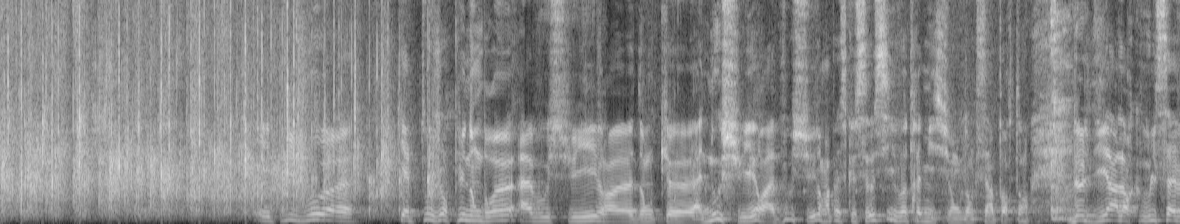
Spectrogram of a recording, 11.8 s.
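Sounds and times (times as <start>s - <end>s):
live audience applause: 0.0s - 4.5s
speech: 2.6s - 11.7s.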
